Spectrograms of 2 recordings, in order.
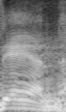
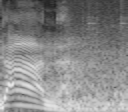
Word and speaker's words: Dan: Well, when you're talking about the tribe of Dan, it's pronounced Don.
